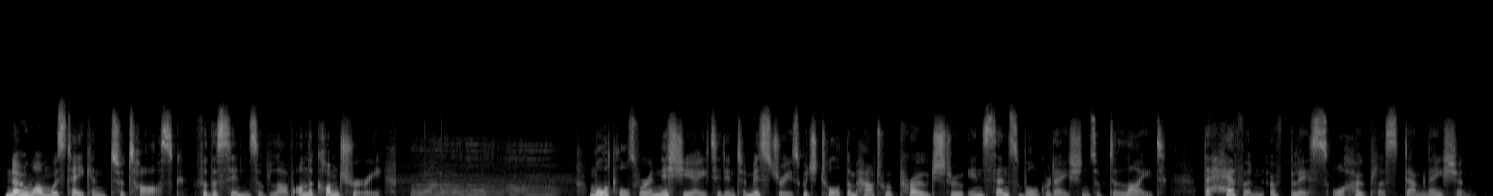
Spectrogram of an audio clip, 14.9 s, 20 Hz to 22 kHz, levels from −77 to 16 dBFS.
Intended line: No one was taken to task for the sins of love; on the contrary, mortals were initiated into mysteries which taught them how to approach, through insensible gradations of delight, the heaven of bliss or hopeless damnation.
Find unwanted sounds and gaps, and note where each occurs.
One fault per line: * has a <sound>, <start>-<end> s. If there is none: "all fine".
* has a sigh, 4.1-5.6 s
